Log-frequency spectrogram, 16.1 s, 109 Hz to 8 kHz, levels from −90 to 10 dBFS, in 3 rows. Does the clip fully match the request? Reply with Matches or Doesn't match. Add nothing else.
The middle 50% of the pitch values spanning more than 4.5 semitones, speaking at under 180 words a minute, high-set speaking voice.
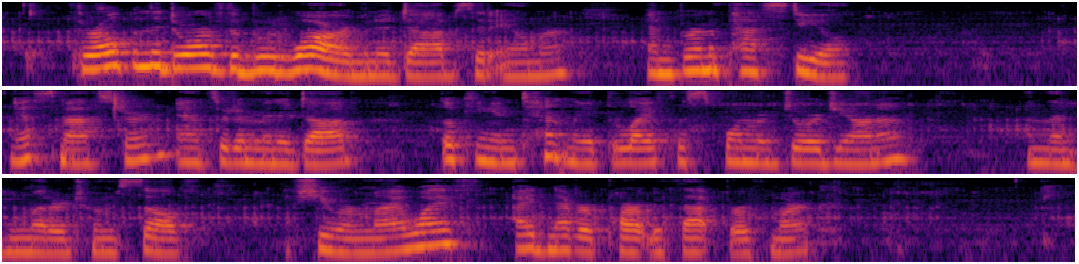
Doesn't match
